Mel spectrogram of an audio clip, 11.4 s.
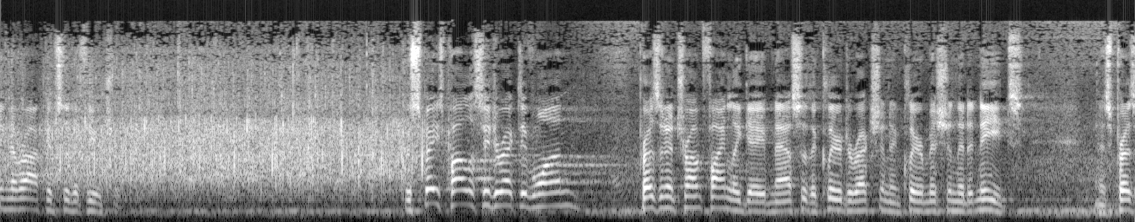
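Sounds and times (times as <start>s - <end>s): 
speech: 0.0s - 1.5s, 4.0s - 10.4s, 11.0s - 11.3s
large audience applause: 0.0s - 4.6s.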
